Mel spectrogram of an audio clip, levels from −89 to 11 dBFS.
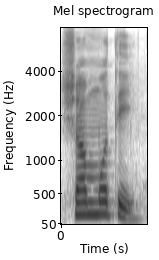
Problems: none marked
